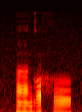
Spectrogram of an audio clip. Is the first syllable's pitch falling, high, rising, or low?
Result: high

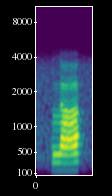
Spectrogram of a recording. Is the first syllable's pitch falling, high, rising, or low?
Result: rising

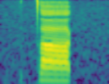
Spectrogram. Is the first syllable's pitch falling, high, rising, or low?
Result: low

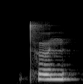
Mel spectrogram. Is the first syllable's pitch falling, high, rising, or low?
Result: high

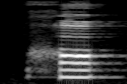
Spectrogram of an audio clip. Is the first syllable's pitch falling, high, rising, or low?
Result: high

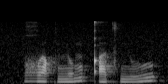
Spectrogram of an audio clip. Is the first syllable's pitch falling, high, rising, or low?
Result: low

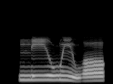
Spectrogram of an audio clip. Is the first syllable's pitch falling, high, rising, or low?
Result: high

